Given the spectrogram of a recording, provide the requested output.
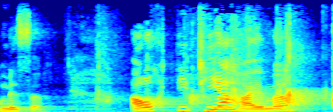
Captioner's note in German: Beifall DIE LINKE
